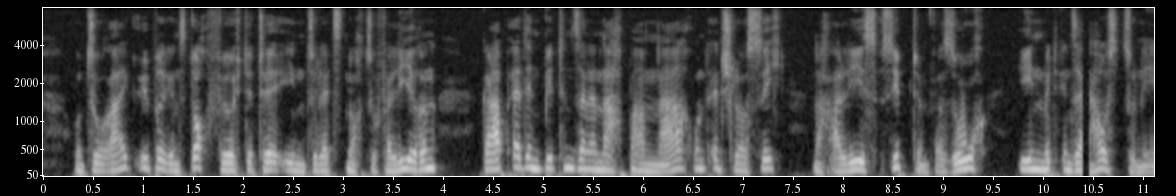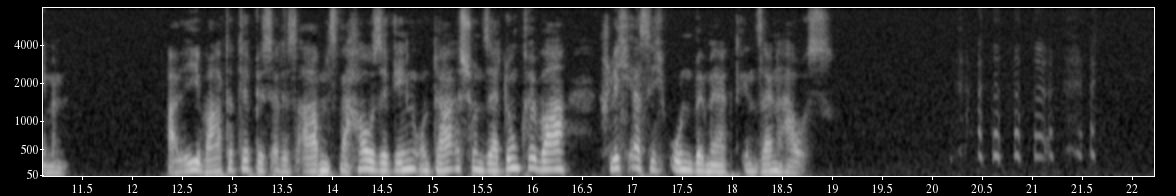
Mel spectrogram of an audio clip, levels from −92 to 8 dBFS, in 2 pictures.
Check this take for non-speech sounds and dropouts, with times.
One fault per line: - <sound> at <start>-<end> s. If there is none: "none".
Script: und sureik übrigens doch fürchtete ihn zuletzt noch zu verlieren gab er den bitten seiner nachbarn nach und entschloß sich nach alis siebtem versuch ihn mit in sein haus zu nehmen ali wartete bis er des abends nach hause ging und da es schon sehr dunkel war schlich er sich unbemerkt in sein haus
- dropout at 10.4-10.5 s
- laugh at 20.2-21.7 s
